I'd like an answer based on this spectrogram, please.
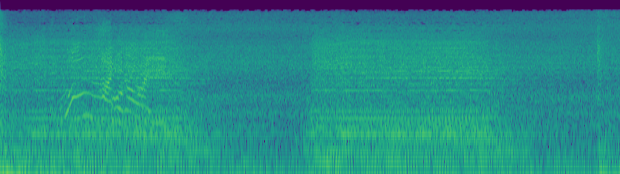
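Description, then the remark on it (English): Powerful engines of fast boats heading in and blocking off a bay roar loudly and steadily, a thick, low drone with revving swells that hold for the whole stretch, and a brief rising whine near the start. “Whatever those boats are, they're making good time.”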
